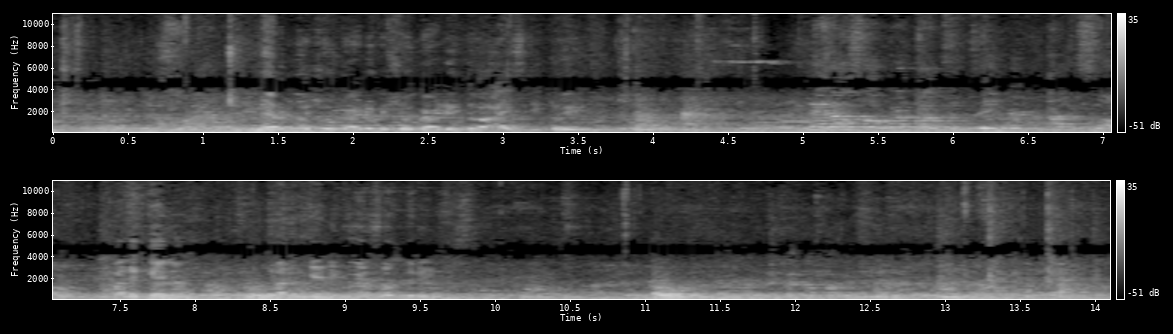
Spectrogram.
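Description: A young adult chews food noisily.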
